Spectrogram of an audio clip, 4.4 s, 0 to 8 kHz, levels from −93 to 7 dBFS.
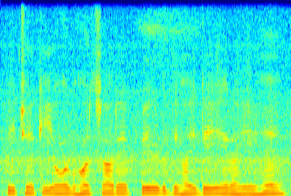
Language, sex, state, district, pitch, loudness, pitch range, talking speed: Hindi, male, Uttar Pradesh, Lalitpur, 120 Hz, -16 LUFS, 115-125 Hz, 135 wpm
